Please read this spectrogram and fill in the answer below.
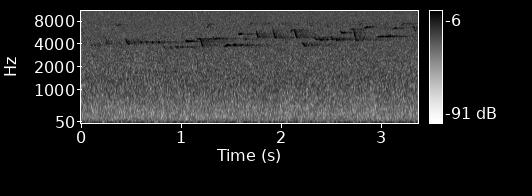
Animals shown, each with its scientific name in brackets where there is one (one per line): Winter Wren (Troglodytes hiemalis)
